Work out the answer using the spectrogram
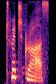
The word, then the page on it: twitch grass: Indian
